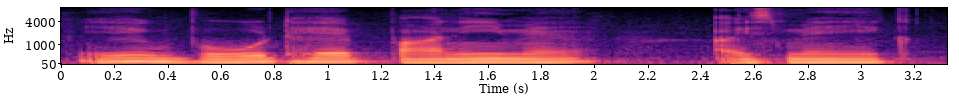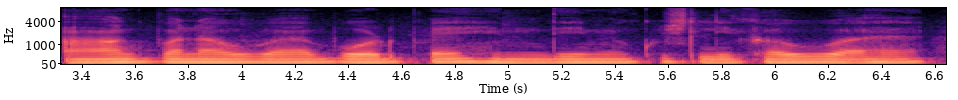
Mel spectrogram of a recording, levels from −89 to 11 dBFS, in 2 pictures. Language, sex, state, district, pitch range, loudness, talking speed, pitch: Hindi, male, Bihar, Gopalganj, 105-110 Hz, -13 LUFS, 180 wpm, 110 Hz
